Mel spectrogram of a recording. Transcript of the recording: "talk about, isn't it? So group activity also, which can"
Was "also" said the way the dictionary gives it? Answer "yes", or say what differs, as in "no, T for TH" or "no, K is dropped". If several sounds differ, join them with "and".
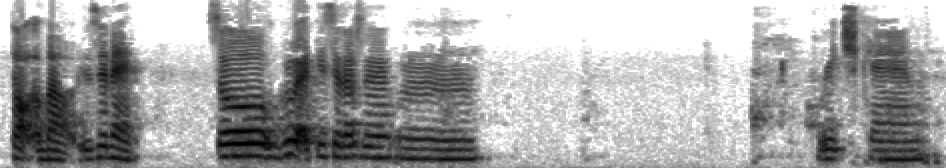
no, L is dropped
